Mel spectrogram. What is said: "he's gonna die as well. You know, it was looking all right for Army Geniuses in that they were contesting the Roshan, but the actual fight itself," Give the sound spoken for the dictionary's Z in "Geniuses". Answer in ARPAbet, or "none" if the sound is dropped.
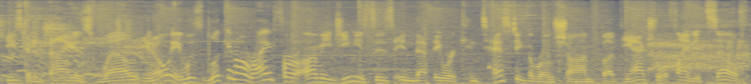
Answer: Z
